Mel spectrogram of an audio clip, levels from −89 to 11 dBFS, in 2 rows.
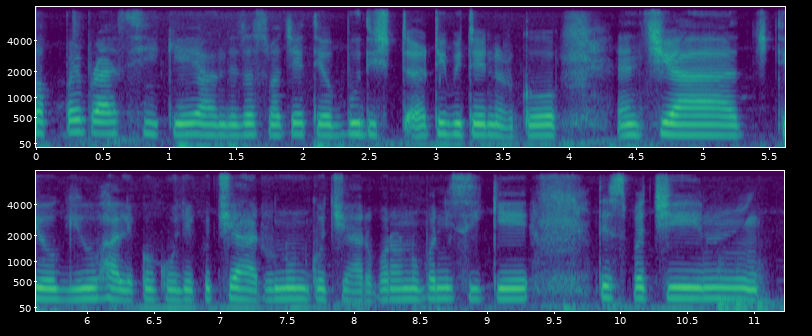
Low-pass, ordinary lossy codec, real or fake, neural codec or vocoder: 7.2 kHz; Opus, 64 kbps; real; none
